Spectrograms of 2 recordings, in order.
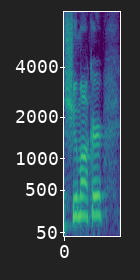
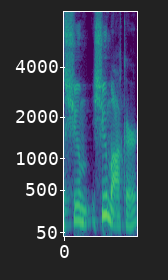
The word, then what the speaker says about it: Schumacher: Americans will even pronounce it Michael Schumacher. 슈마카. Schumacher. 이렇게. But I understand, I think it had German roots, but Michael Schumacher. 맞아. Maybe, 이게 영어가 Yeah. 사실 뭐라 그래야 되지? It's anglicized. Yeah.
